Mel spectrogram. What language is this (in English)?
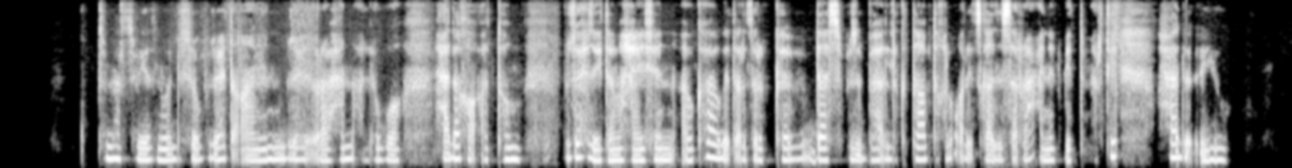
Tigrinya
